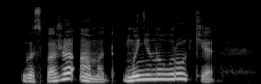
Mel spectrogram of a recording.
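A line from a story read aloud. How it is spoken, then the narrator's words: Calm rebuke. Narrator (Russian): спокойно вернул меня на место Таннер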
